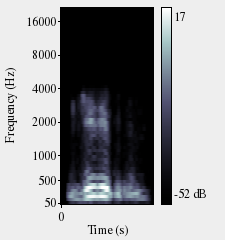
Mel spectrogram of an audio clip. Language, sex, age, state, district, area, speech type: Urdu, male, 18-30, Delhi, Central Delhi, urban, conversation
